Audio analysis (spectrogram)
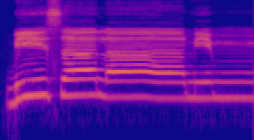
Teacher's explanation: Karena idgham bi gunnah. Tanwin bertemu dengan mim, masuk ke mim langsung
